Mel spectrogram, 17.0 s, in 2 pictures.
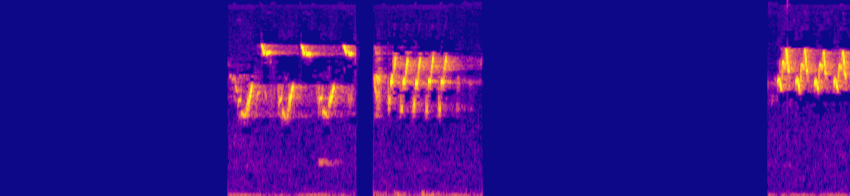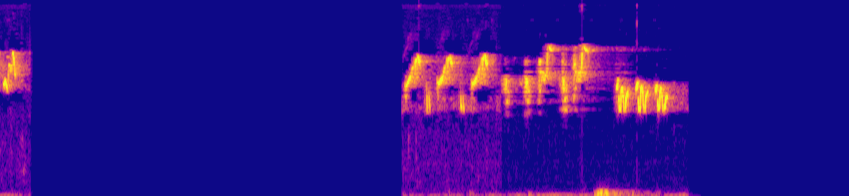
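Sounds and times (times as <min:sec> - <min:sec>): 
bird singing: 0:02.3 - 0:04.8, 0:07.7 - 0:08.8, 0:12.5 - 0:15.4.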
